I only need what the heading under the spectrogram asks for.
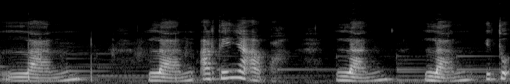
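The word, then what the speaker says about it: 蓝: Nah, ini dibacanya lan.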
